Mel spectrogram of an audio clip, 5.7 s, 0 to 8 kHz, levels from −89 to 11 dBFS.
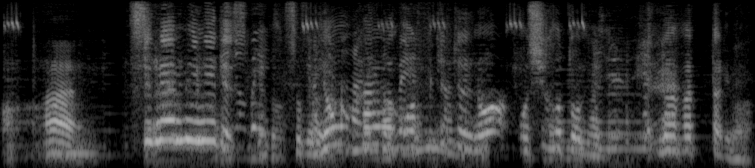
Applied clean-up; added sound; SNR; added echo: neural mask model RNNoise.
